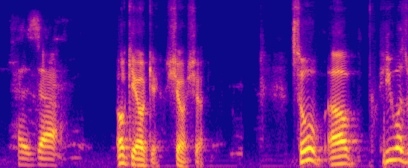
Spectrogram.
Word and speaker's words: Hazza: Sir, you And are till today, pronouncing the name wrong. It is hello. Hazza. Hazza.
